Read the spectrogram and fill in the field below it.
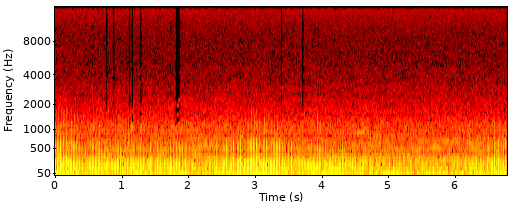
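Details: A cat purrs continuously, a deep buzzing rumble pulsing quickly and evenly, rising and falling softly with each breath over several seconds.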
